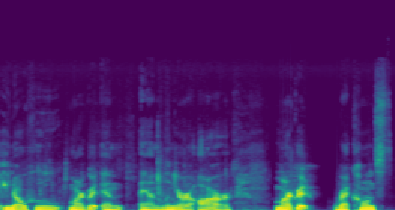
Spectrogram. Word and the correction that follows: Rancone: Is it Racone? – Rancone. – Rancone. – Yeah. – Is it Italian? – An Italian man told me that's really? – How you pronounce it.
